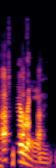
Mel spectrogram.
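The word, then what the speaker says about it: Jaron: It's Daron.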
